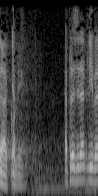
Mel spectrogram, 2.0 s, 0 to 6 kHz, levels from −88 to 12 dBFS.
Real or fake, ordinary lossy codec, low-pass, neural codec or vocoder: real; none; 5.4 kHz; none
